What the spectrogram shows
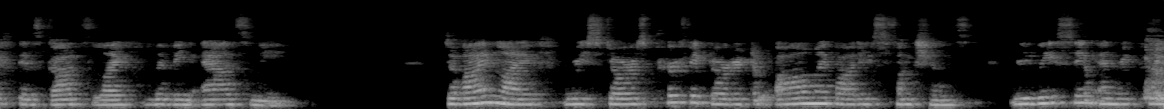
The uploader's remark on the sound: This Sunday Live In Our Sanctuary.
